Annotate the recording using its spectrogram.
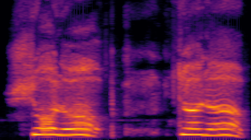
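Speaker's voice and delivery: high, loud retold scream. Shooter yelling at screaming girls, screaming it. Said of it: "like, screaming at them".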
